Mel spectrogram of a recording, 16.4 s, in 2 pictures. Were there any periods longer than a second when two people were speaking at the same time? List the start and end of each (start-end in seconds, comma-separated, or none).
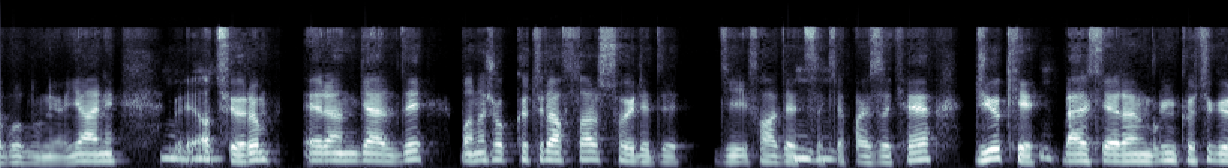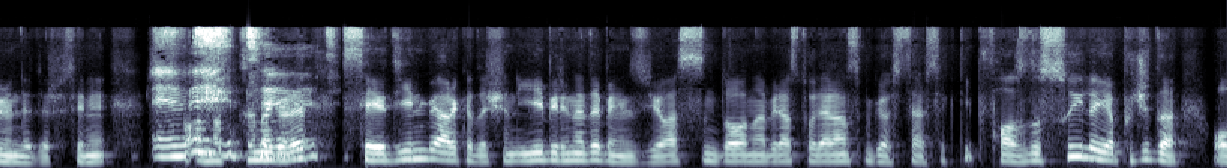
9.2-10.5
